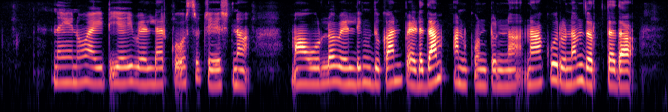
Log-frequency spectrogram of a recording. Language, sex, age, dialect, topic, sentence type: Telugu, female, 41-45, Telangana, banking, question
